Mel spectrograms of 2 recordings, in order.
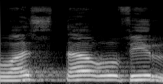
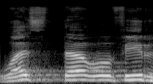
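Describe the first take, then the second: First: ওয়াস্তাগফির with a pushed, bouncing final র; ওয়াস্তাগফির with ধাক্কা at the end; qalqalah bounce. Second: ওয়াস্তাগফির with the final র stopped short; ওয়াস্তাগফির, pause form; stopping pronunciation. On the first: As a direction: push out the end of ওয়াস্তাগফির with a jolt. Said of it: "ধাক্কা দিয়ে উচ্চারণ করতে হবে". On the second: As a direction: recite ওয়াস্তাগফির slowly, closing on a stopped -র. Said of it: "ওয়াকফ করলে কি হবে?". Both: Shown as a demonstration.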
